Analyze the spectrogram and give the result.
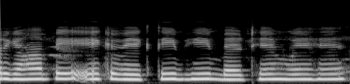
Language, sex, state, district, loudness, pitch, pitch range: Hindi, female, Jharkhand, Ranchi, -13 LUFS, 245 Hz, 235-250 Hz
